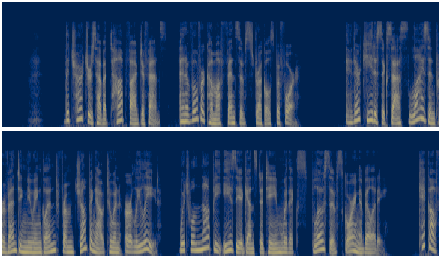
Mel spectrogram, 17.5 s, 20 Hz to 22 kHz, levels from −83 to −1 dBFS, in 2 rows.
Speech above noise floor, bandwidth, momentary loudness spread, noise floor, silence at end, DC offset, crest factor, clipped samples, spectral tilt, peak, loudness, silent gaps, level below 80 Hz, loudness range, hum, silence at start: over 60 dB; 12 kHz; 7 LU; under -90 dBFS; 0 s; under 0.1%; 18 dB; under 0.1%; -6 dB/octave; -12 dBFS; -30 LUFS; none; -64 dBFS; 4 LU; none; 1.25 s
